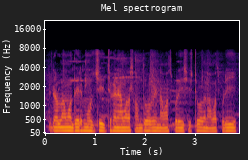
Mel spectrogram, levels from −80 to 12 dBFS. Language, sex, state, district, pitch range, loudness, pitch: Bengali, male, West Bengal, Alipurduar, 110-120 Hz, -16 LUFS, 115 Hz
